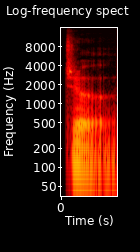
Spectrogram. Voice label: "zhe3", chinois; Cours-de-Chinois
